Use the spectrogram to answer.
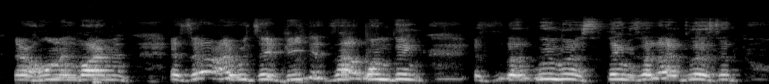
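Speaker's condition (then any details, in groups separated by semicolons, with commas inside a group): Traumatic brain injury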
